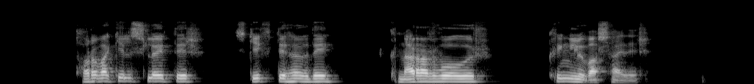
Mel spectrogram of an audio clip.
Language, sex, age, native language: Icelandic, male, 30-39, Icelandic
